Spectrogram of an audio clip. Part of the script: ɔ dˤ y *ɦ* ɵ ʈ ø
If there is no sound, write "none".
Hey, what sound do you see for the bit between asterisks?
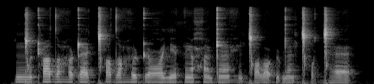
ɦ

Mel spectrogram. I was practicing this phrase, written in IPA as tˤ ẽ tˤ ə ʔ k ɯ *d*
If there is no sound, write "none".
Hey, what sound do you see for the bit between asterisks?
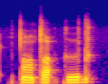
d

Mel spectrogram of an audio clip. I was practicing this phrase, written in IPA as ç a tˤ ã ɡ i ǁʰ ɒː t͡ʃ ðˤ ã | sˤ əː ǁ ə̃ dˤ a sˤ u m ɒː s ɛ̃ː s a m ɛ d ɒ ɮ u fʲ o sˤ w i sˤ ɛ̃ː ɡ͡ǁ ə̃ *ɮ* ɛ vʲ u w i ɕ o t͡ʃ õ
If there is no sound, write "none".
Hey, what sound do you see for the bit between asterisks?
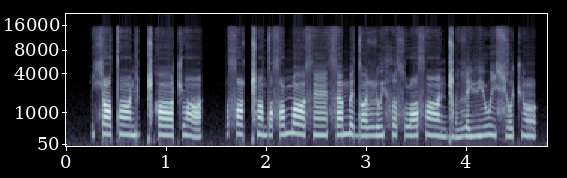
ɮ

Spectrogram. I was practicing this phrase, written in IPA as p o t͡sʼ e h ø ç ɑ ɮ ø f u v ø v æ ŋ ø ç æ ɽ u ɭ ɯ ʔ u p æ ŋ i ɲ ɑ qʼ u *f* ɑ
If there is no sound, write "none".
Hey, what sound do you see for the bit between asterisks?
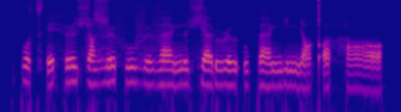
h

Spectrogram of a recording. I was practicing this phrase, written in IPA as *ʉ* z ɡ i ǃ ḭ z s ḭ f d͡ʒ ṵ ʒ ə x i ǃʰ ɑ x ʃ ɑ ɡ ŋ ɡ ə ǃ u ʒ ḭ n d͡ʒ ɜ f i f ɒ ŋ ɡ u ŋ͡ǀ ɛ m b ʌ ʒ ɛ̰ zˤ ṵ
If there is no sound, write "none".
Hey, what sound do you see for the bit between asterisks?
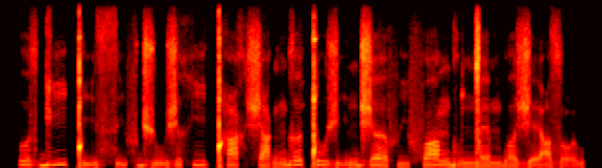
ʊ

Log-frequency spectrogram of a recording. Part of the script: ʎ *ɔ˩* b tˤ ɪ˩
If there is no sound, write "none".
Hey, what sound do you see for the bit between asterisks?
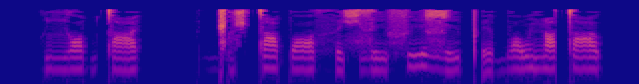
ɔ˩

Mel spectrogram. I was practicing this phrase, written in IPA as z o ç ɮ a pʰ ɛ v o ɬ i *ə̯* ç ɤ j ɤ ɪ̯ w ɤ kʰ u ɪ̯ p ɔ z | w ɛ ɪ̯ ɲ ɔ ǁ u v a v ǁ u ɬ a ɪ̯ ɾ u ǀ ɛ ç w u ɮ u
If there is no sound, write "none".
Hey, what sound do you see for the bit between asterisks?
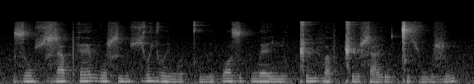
ʊ̯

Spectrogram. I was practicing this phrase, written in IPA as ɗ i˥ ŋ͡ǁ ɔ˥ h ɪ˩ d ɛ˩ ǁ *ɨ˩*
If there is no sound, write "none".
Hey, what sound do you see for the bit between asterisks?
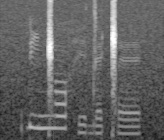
ɛ˩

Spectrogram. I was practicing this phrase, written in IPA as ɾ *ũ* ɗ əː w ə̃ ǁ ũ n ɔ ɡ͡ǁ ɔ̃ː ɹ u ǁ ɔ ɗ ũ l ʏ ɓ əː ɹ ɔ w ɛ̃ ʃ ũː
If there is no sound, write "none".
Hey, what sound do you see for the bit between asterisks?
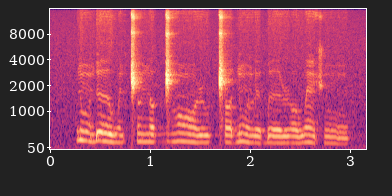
ũ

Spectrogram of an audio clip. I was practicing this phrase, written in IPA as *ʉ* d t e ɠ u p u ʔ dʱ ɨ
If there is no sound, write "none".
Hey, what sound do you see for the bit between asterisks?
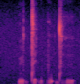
ʉ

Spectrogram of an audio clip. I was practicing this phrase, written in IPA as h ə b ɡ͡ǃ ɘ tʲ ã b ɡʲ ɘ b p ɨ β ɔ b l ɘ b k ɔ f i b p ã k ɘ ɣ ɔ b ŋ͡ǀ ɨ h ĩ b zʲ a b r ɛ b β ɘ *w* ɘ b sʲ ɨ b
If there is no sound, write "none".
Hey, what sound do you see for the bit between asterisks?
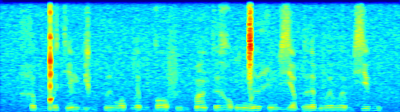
β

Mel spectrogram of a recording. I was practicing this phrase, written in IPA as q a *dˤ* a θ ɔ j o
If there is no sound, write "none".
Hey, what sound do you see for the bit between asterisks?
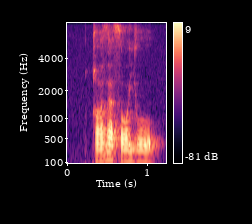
ð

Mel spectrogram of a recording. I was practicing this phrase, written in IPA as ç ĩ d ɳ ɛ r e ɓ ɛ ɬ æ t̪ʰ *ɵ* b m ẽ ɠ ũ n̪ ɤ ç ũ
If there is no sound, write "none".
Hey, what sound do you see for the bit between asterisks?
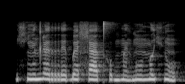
o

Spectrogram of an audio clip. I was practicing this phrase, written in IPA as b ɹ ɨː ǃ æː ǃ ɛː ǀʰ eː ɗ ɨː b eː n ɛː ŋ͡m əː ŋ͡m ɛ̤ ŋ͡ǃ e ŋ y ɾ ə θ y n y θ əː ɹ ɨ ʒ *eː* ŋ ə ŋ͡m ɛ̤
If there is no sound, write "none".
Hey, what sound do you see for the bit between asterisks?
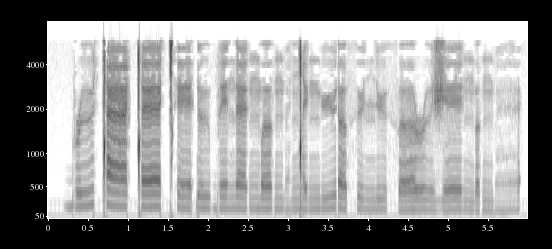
eː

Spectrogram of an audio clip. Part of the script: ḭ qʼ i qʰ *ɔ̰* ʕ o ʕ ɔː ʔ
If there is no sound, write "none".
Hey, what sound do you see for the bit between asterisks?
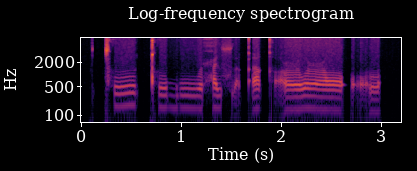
ɔ̰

